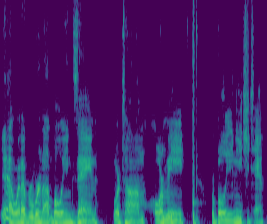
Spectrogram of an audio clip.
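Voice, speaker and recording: A man's voice: mid-range voice, unhurried, warm tone, slight background noise. A man with a rambling, sweary, giggly way of talking, hosting a comedic show of casual banter and reading aloud. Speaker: host of a bad fan fiction reading show.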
